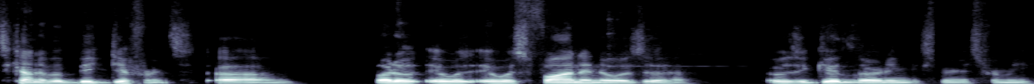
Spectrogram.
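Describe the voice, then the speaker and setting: In a West Coast accent, a man talks at a very fast pace with a medium pitch, monotone, flat intonation, and big swings in loudness. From California. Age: 20s. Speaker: basketball player. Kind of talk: interview.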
